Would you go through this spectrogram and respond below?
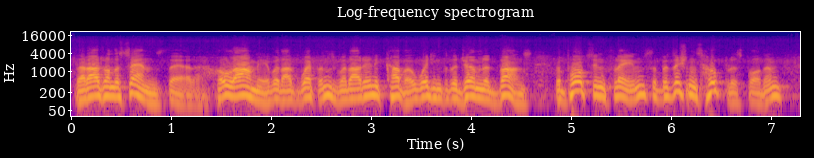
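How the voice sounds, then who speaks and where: A gentle, reclusive artist, earnest and halting, with a husky voice that swings widely in pitch. It is a dull-sounding 1950s radio play recording. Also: male voice, big pitch swings. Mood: grave, urgent. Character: gentle, reclusive crippled artist setting off to war.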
